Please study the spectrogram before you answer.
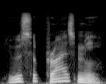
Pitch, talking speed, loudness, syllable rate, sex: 115 Hz, 170 wpm, -16 LUFS, 5.4 syllables/s, male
